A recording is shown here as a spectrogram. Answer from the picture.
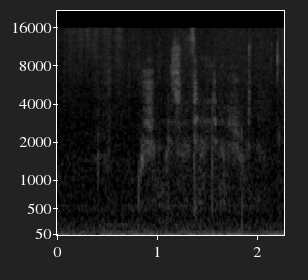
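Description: Near silence with faint whispering: two people conferring under their breath.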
